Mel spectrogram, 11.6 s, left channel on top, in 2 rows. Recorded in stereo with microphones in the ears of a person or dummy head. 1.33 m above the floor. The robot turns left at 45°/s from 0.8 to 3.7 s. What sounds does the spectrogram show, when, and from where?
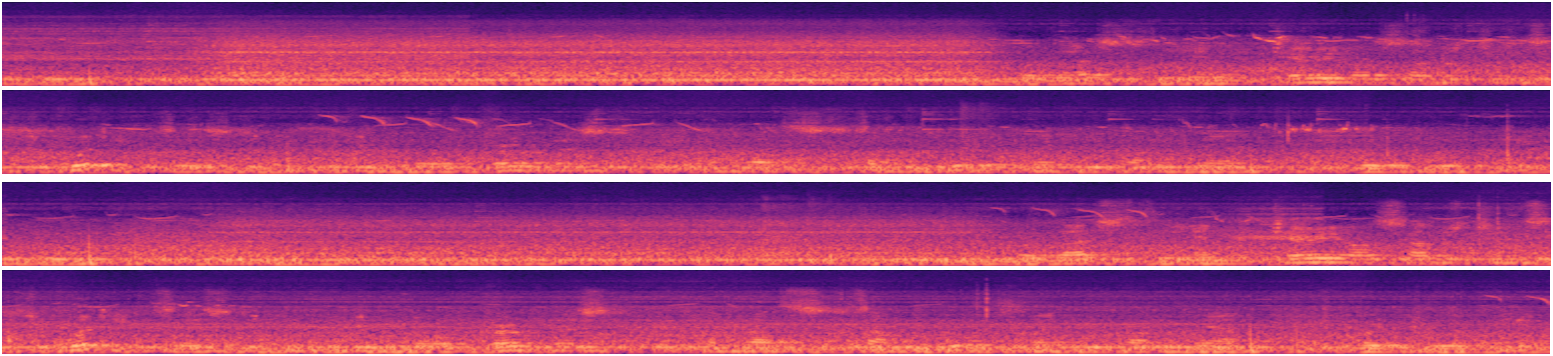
3.8 s a man speaking: 50° right (ahead or behind), 6.5 m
